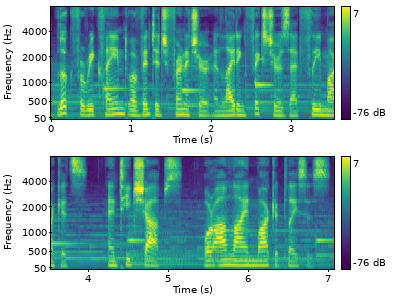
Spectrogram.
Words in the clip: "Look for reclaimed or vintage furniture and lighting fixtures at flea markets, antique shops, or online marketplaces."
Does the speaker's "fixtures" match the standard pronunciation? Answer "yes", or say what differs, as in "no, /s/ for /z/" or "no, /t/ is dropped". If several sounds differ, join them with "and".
yes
